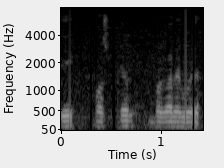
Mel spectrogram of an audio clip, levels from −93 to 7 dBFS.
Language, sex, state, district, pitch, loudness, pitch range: Marathi, male, Maharashtra, Nagpur, 120 Hz, -43 LUFS, 115-125 Hz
